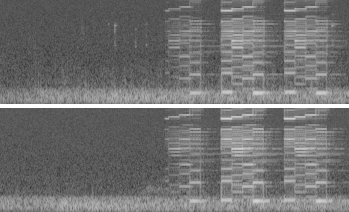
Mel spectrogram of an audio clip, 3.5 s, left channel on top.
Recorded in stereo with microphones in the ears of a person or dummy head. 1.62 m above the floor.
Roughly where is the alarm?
Centre.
